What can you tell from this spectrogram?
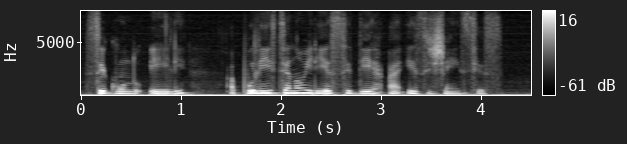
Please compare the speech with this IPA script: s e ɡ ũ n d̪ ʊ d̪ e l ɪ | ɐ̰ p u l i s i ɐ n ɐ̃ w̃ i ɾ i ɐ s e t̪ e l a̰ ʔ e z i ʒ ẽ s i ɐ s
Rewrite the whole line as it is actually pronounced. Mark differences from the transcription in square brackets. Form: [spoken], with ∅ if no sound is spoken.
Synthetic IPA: s e ɡ ũ n d̪ ʊ [∅] e l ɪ | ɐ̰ p [o] l i s i ɐ n ɐ̃ w̃ i ɾ i ɐ s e [d̪] e [ɾ] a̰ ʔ e z i ʒ ẽ s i ɐ s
